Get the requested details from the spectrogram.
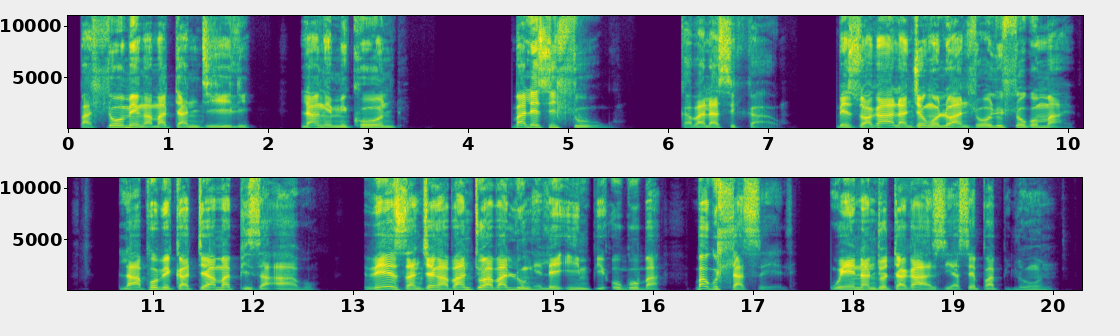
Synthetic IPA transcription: βaɬɔmɛŋamad̥ʱandʱili | laŋemikʰɔːndʼɔ̥ | βalesiɬuɣu | ŋaβalasixa̰ːwɔ | βɛzwaɣaland͡ʒʱɛŋɔlwand͡ɮʱɔoluɬɔɣɔma̰ːjɔ | lapʰɔβɛɡ̥ʱad̥ʱɛamab̥ʱizaʔaβɔ | βɛzand͡ʒʱɛŋaβantʼuaβaluŋɛlɛʔimpʼiʔuɣuβa | βaɣuɬasɛ̰lɛ | wɛnandʱɔd̥ʱaɣazijasɛb̥ʱab̥ʱiloːni

